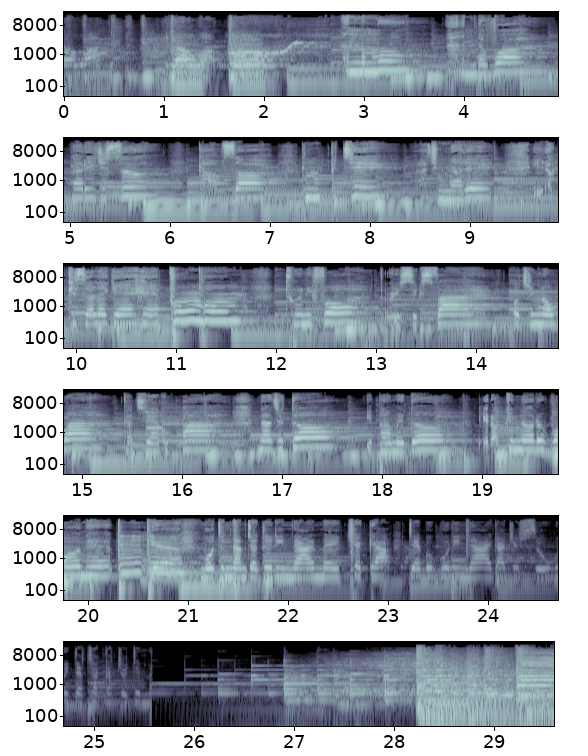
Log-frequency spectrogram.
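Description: A K-pop song with a whistled melody plays loudly and steadily over a driving beat, dipping briefly near the end before a burst of bright, noisy sound cuts in.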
